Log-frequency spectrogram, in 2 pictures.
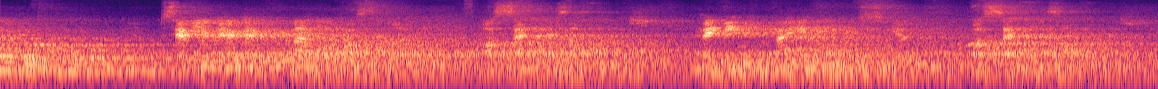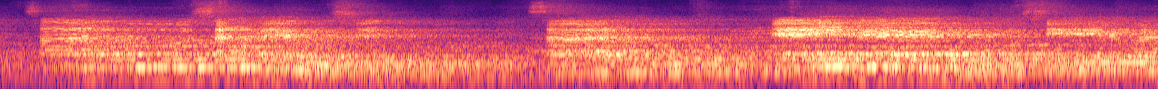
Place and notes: Lisbon, Portugal - Sao Domingos Church
Sao Domingos Church, Lisbon.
